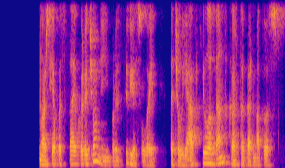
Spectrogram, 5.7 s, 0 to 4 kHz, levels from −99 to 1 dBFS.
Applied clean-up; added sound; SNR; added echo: none; none; none; none.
